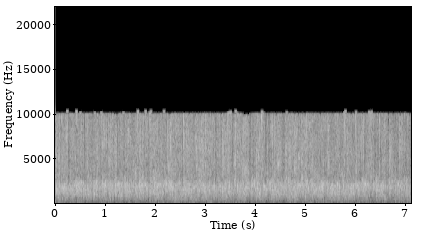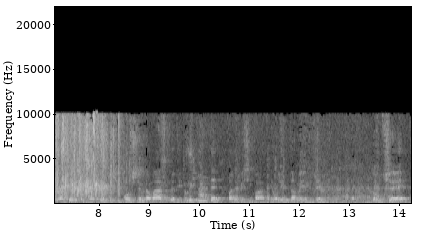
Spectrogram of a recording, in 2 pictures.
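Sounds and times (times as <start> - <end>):
audience applause: 0.0 - 8.7
speech: 7.2 - 14.2
laughter: 10.8 - 14.2.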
